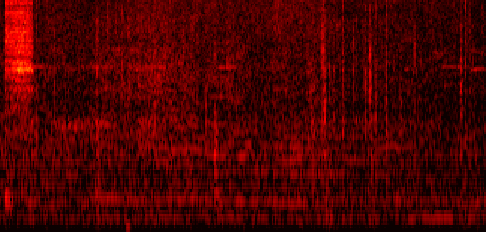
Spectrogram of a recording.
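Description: A dense, steady hum of many honeybees buzzing close together at a horizontal hive, with occasional clicks and knocks of frames being handled nearby.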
